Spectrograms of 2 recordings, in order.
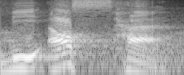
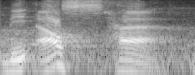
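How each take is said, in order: Both takes have the same delivery.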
